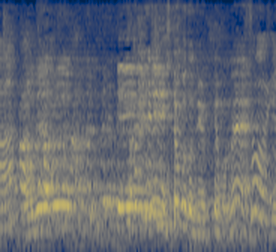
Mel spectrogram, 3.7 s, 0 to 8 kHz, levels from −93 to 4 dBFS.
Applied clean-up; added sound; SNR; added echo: none; none; none; reverberation time 2.1 s.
